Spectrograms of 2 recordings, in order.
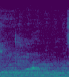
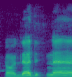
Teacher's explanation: Radad. Nah, ini dibaca qalqalah. Dal di sukun. Qalqalah. Dalam satu kalimat berarti qalqalah sughra.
